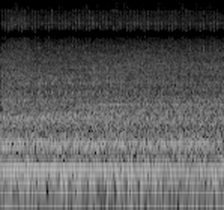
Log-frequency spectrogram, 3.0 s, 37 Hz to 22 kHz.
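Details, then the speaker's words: Kia Sportage 2.0 with G4KD engine, first start after repair for piston knock (worn piston skirts found): smooth, even idle with a steady low hum and rustle and no piston knock; normal idle. "поршней не слышно работает Ровно шуршит"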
